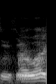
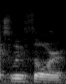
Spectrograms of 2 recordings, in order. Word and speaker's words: Luthor: villain I hate Lex Luther oh sorry nope we're all saying it wrong Le luor and that drives me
